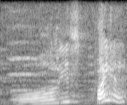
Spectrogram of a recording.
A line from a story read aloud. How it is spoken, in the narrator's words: chirped the bird gaily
